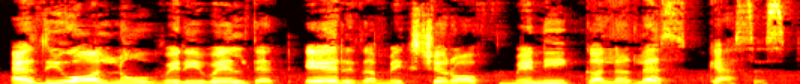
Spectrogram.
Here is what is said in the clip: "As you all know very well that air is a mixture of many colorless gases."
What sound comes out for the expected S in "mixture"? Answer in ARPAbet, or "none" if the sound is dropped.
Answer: S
